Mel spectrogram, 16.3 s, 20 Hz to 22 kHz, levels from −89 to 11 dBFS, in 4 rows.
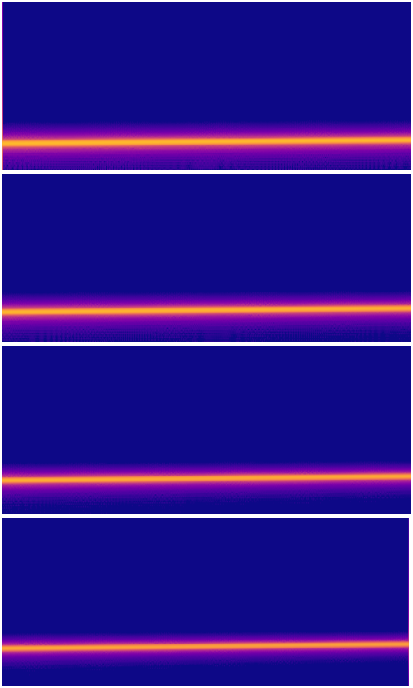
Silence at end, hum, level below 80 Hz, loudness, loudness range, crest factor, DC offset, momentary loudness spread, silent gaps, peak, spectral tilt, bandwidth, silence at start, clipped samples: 0 s; none; under -90 dBFS; -10 LUFS; 5 LU; 6 dB; under 0.1%; 6 LU; none; -4 dBFS; 2.5 dB/octave; 1.1 kHz; 0 s; under 0.1%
